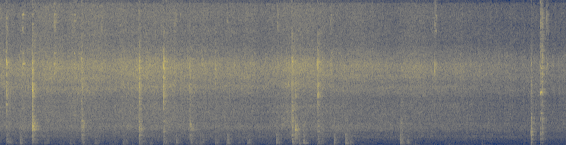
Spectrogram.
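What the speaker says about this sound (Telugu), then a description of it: "ఇప్పుడు ఒకసారి ఇలా కలుపుకుందాం." A curry of endu nethala (dried fish) simmers softly in a pan while a spoon knocks and scrapes against the sides, giving a string of sharp, irregular clicks over a faint sizzle, with no talking.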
